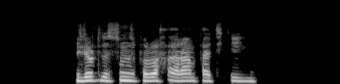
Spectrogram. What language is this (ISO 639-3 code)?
pus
